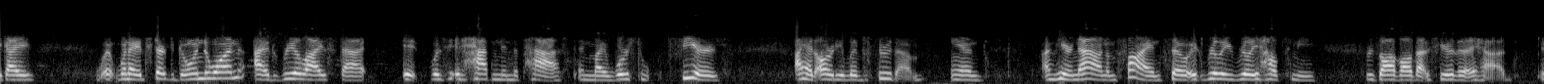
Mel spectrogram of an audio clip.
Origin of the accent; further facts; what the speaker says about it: Columbus, Ohio, United States; I'm from Columbus, Ohio.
